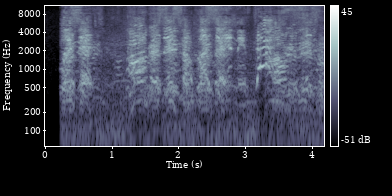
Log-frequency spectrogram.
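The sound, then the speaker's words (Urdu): Protesting students chant slogans in front of the White House, demanding gun control after a Florida high school shooting; many voices shout in a steady rhythmic cadence of short repeated bursts. “یہ نعرے بازی white house کے سامنے جمع ہونے والے احتجاجی طلبہ کر رہے ہیں۔”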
